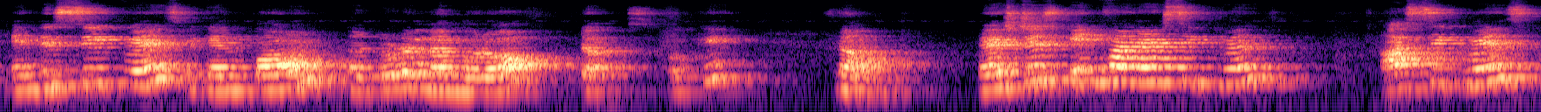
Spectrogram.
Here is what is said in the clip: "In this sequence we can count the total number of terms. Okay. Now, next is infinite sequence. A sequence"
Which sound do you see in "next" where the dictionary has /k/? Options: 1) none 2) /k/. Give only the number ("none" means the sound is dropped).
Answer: 1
